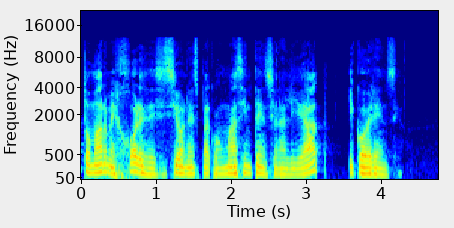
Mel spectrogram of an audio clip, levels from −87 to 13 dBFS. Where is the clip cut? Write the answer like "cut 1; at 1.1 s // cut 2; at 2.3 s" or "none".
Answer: cut 1; at 1.7 s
